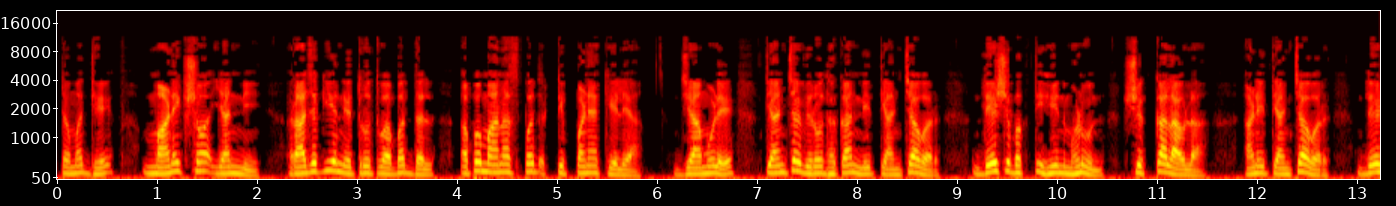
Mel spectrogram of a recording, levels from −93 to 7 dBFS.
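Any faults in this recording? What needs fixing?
The whole clip carries AAC compression damage, and it is plainly audible. Nothing survives above 11.5 kHz. The speech sounds dull and smeared, with a fizzy, warbling edge on sibilants and held sounds. The likely cause is AAC-LC encoding at a low bitrate, which fits about 32 kbps. The encoder lowered its cut-off and starved the upper bands of bits. Re-export from the uncompressed source at a higher AAC bitrate.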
